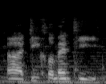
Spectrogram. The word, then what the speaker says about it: DeClemente: I pronounce it DeClemente. Clemente. Ah, you are one of those that goes E.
